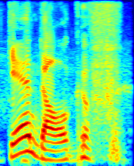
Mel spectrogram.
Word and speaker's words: Gandalg: we've never seen him his name is gandalg it's pronounced like Gandalf but there's an extra G in there at the end oh nice gandolk raises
